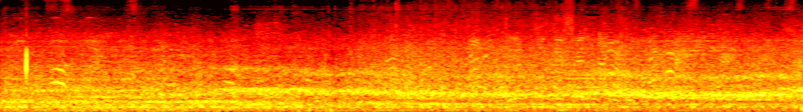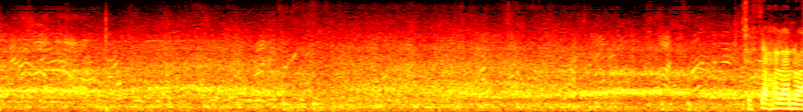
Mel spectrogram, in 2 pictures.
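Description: Indistinct, distant chatter of players and sideline spectators across a soccer field, steady throughout, with one small click just after the start.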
